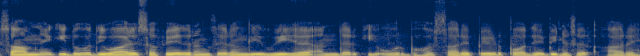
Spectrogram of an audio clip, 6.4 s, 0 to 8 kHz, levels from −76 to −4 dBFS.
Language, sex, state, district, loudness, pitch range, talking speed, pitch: Hindi, male, Jharkhand, Ranchi, -17 LUFS, 140-155 Hz, 195 wpm, 145 Hz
